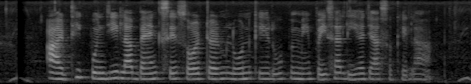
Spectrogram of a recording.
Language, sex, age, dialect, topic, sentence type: Bhojpuri, female, 41-45, Southern / Standard, banking, statement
